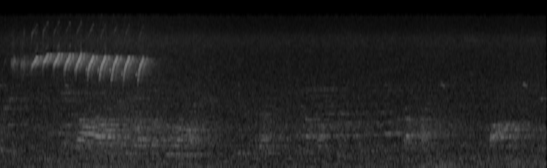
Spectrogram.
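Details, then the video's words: Purple-rumped sunbird singing a quick, thin run of about a dozen high, sharp notes lasting under two seconds, with faint lower voices or calls murmuring behind it. "purple rumped sunbird singing"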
